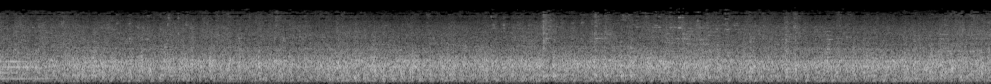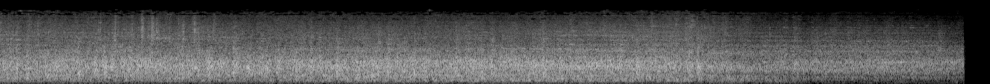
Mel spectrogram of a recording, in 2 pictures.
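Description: Indian Railways passenger coaches running past at speed, their wheels clattering over the rail joints in a steady clickety-clack, with the end of the train's horn cutting off in the first moment. The sound eases as the last coach goes by near the end, then stops abruptly.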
